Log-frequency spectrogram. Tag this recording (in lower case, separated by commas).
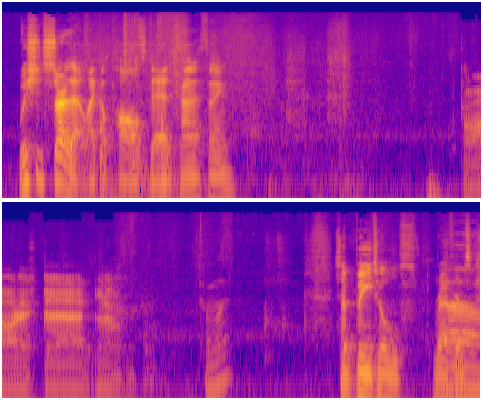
inside a small room, speech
